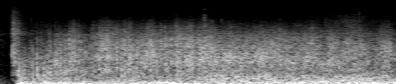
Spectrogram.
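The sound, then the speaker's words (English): Bombs explode in a loud sound effect, a heavy blast that starts abruptly and turns into a sustained, deep rumbling roar. “Bombs!”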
